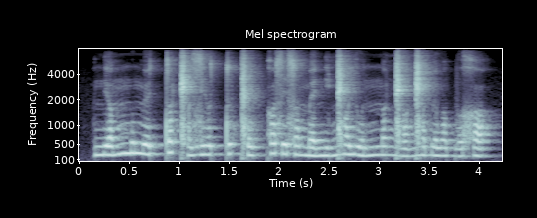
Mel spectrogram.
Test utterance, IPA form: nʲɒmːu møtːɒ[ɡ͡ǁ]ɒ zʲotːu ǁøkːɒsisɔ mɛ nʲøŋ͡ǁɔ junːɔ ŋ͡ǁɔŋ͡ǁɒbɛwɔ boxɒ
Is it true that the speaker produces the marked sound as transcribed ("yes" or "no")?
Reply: yes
